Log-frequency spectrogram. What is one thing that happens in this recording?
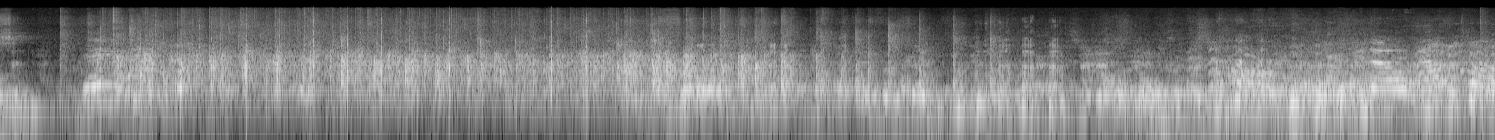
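A crowd applauds steadily.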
